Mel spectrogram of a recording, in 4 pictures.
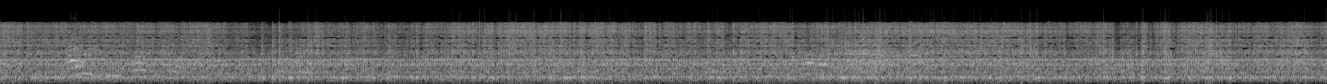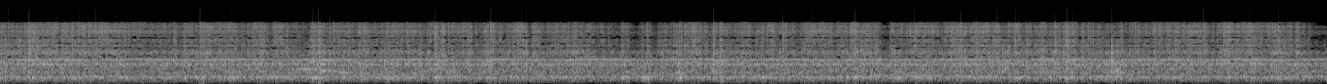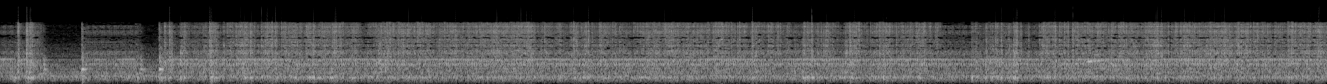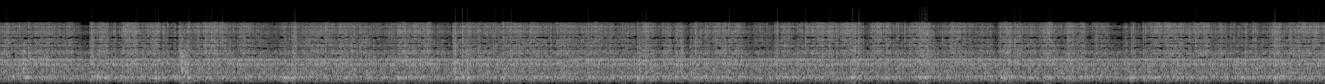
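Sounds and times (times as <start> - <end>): power tool whirring: 0.7 - 12.2.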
